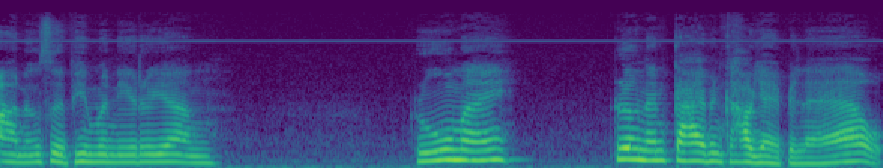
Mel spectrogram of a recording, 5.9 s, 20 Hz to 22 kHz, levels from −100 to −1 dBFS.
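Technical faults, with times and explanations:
Throughout, USB whine: there's a thin, steady tone sitting at 8 kHz under the speech the whole way through, roughly 40 dB below the signal. That pitch is the giveaway: USB high-speed traffic runs in 125 microsecond microframes, and the current the bus pulls at that rate is getting into the audio path through shared power or ground, leaving a fixed-pitch whine that never drifts.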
